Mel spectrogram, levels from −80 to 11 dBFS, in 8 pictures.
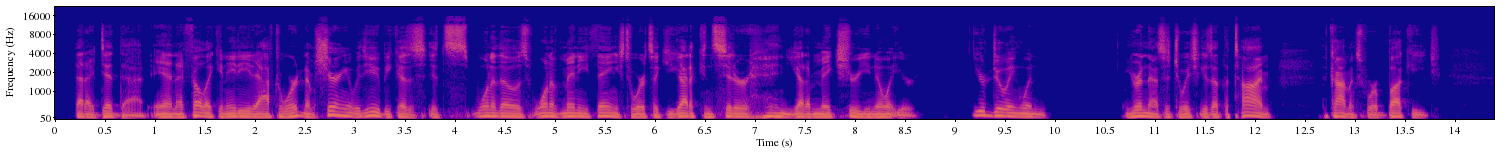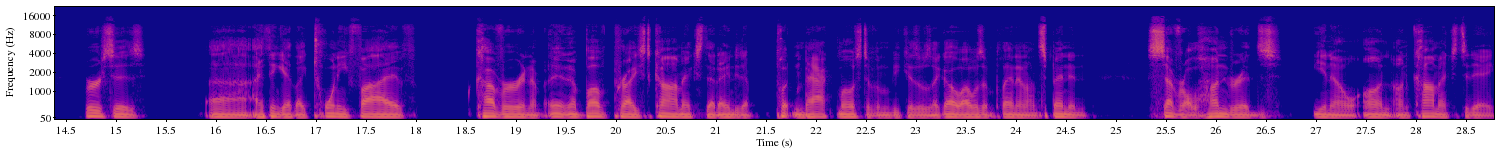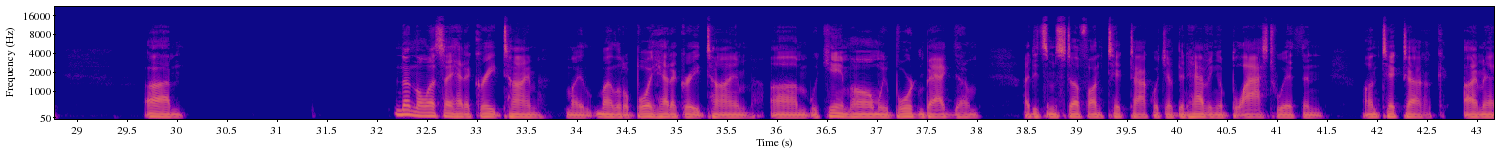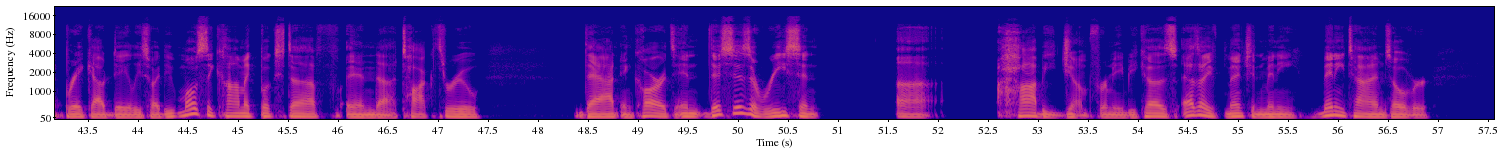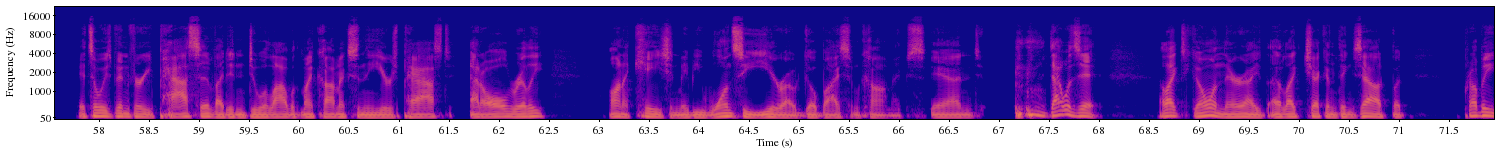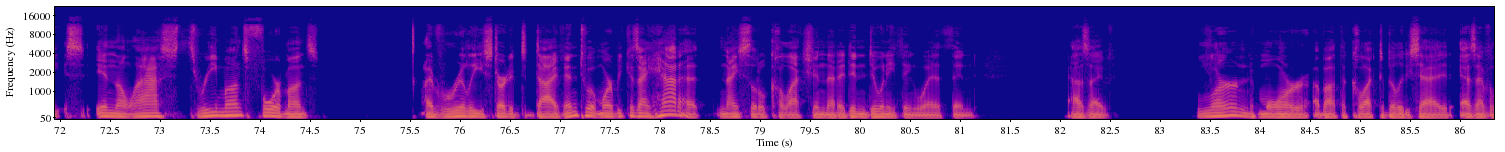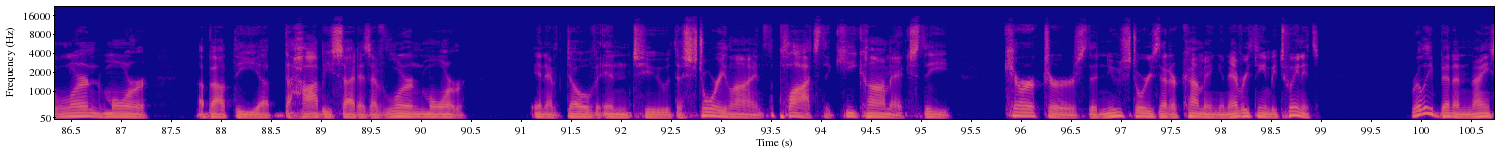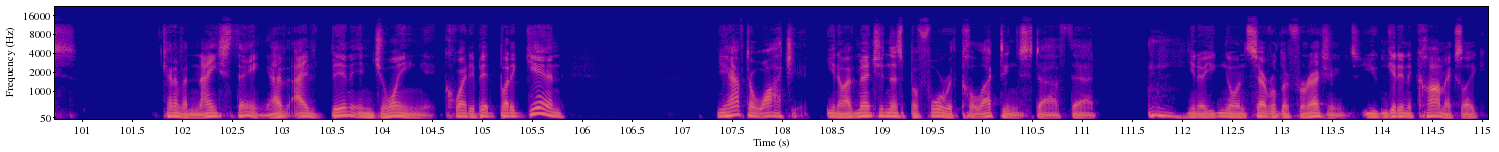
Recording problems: none

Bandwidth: 15.5 kHz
